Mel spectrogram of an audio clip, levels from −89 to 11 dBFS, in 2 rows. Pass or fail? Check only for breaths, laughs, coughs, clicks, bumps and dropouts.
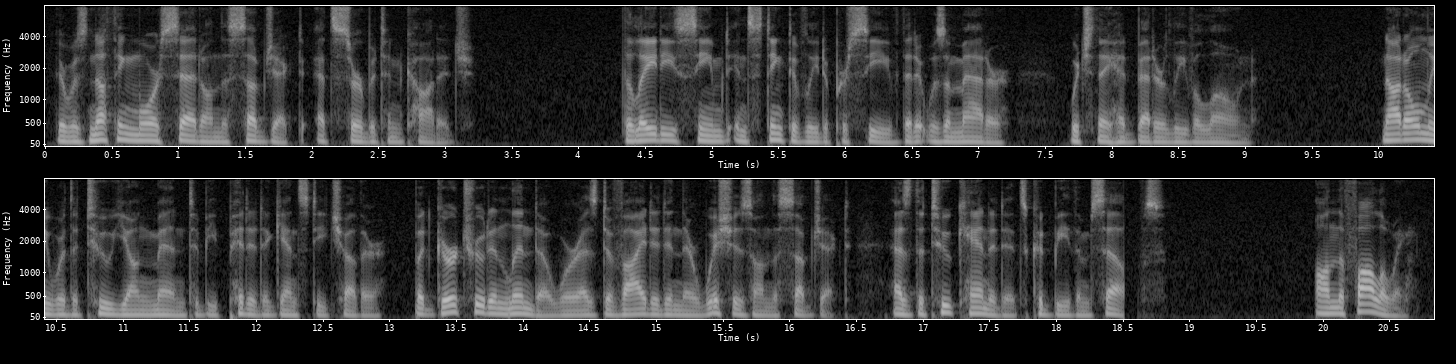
fail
